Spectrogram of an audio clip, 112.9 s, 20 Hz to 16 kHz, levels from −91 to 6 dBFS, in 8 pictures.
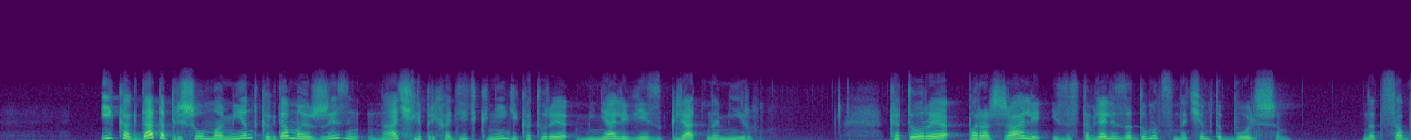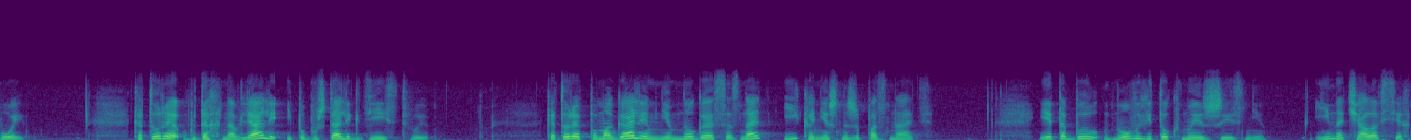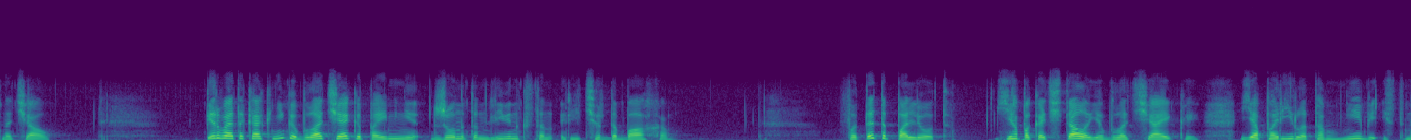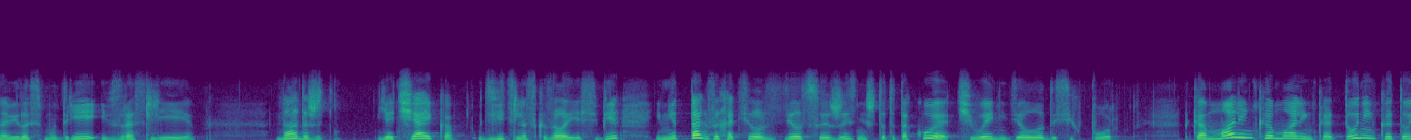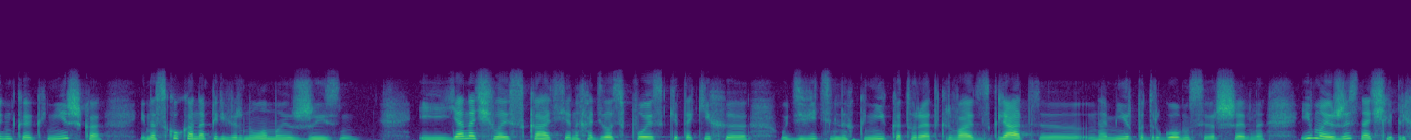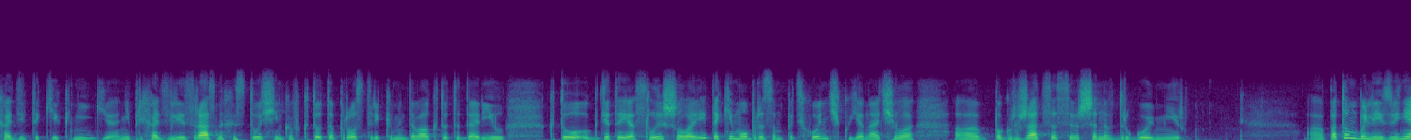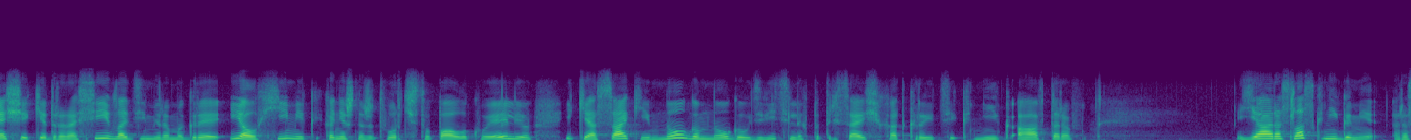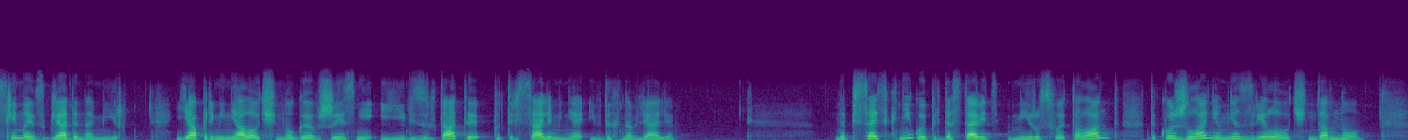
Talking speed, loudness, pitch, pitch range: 120 wpm, -25 LUFS, 205 Hz, 190-235 Hz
